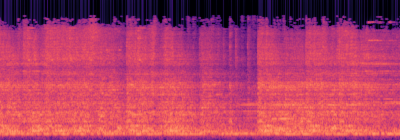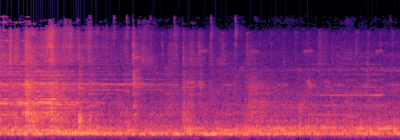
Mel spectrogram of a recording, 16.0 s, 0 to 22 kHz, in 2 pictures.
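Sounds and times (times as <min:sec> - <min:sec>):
dense soundtrack music: 0:00.0 - 0:16.0.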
